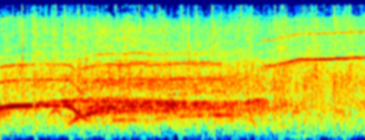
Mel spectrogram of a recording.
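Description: An audience claps steadily and loudly, a dense wash of applause with scattered cheers and whoops rising above it, sustained throughout without any talking.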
